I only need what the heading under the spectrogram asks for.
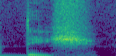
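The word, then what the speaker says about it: když: Ну, например, «гдищ» – «когда» или «если», просто «дыщ». «Вждицки» – всегда «дицки».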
